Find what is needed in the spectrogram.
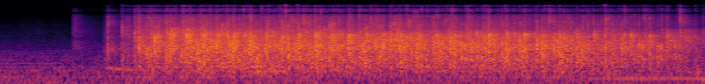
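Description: Audience applause that breaks out about a second and a half in, as the last ringing notes of a harp, violin and cello trio fade, and goes on steadily.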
